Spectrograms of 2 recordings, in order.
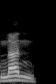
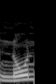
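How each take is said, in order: First: The vowel is pronounced as a short 'uh'. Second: The vowel is pronounced as a long 'o'. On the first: The speaker calls it right. "इसे पढ़ना है नन। ध्यान से सुन लो" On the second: The speaker calls it wrong. "इसे नोन नहीं पढ़ना है"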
